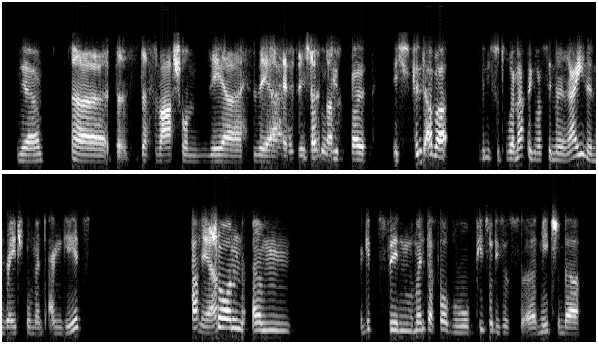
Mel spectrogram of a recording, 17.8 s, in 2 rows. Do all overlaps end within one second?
No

